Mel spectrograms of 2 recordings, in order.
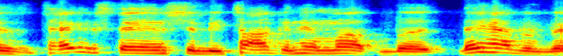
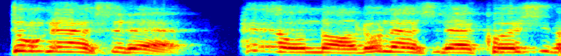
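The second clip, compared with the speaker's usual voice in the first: mocking the handlers; 7 semitones higher than usual. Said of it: "Talking about".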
